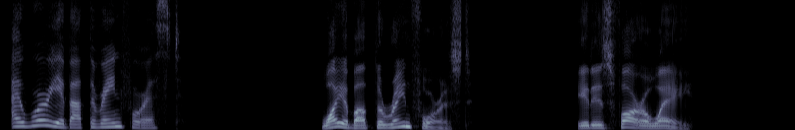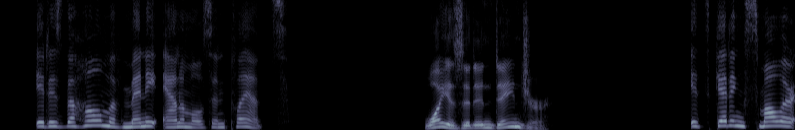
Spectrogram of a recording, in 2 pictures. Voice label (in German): Dialog; Regenwald; nachhaltigkeit-klimawandel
